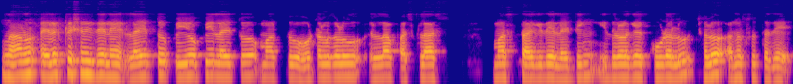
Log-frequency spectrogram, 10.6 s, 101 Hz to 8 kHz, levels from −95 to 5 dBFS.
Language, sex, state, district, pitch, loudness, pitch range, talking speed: Kannada, male, Karnataka, Bijapur, 145 Hz, -16 LUFS, 140-155 Hz, 110 wpm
